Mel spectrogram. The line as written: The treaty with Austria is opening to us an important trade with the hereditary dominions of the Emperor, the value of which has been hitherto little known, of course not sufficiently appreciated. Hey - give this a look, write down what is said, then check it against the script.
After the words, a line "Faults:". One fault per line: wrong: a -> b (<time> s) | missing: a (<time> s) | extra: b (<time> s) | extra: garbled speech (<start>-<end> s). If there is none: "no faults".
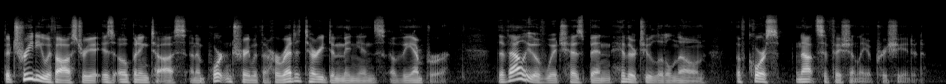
The treaty with Austria is opening to us an important trade with the hereditary dominions of the Emperor, the value of which has been hitherto little known, of course not sufficiently appreciated.
Faults:
no faults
